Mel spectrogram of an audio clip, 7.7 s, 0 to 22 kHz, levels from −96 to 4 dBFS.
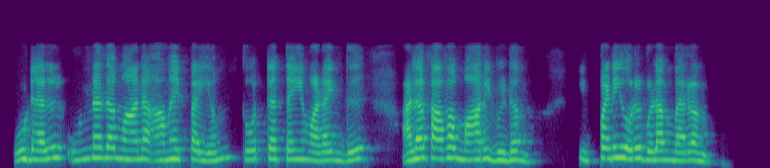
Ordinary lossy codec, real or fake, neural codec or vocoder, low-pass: Opus, 24 kbps; fake; codec, 16 kHz, 2 kbps, X-Codec, HuBERT features, trained on general audio; 7.2 kHz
